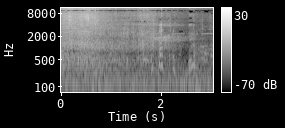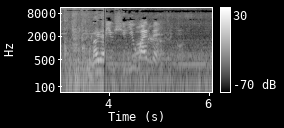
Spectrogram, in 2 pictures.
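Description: Water splashing and settling as a person plunges into the lake off the back of a boat, fading within the first second, over a boat engine's steady low idle. Short bursts of voices come about three and five seconds in.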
